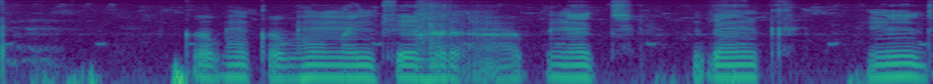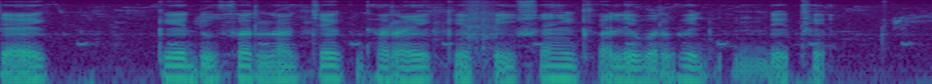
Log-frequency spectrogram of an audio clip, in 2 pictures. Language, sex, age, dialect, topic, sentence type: Chhattisgarhi, male, 60-100, Northern/Bhandar, banking, statement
